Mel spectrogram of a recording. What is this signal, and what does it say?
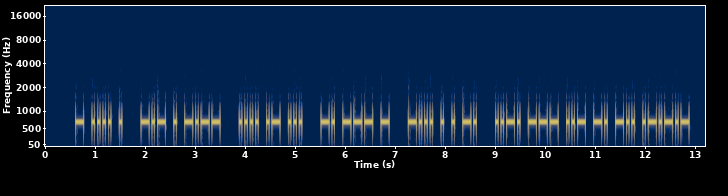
Morse code, heard as a keyed tone, about 22 wpm, 700 Hz. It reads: THE KEY HAS NOT BEEN FOUND.
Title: Sentences from Top 1000 Words - Review Part 4 - 22wpm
